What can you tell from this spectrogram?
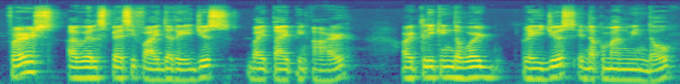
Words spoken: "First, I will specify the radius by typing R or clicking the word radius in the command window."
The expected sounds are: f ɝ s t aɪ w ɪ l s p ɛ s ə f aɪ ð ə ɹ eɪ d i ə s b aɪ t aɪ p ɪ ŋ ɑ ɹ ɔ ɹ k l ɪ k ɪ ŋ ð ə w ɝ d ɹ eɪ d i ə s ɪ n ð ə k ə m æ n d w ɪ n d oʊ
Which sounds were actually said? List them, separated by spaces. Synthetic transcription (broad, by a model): f ɝ s t aɪ w ɪ l s p ɛ s ə f aɪ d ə ɹ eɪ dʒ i s b aɪ t aɪ p ɪ ŋ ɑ ɹ ɔ ɹ k l ɪ k ɪ ŋ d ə w ɝ d ɹ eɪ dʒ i s ɪ n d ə k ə m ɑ n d w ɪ n d oʊ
